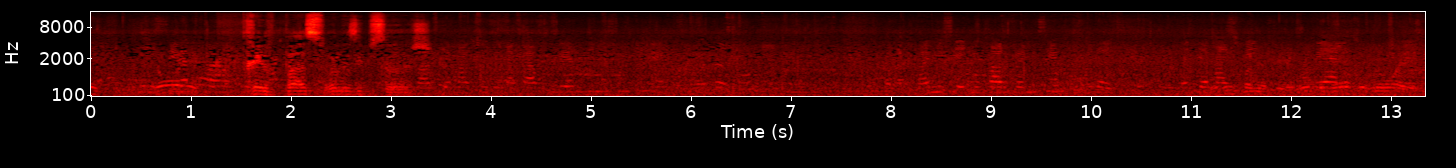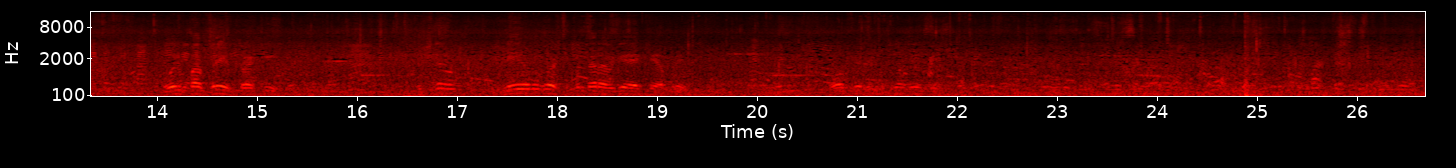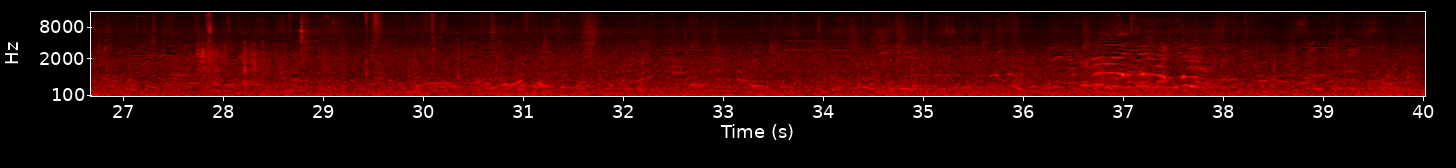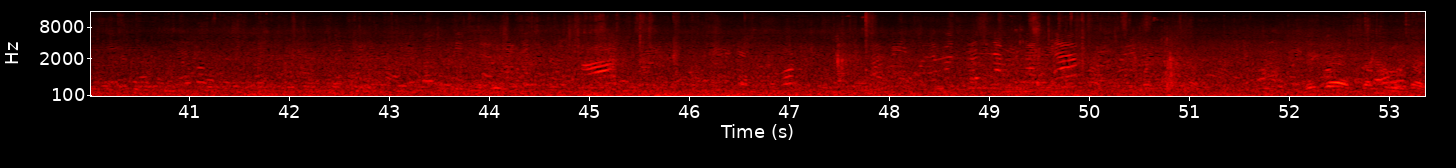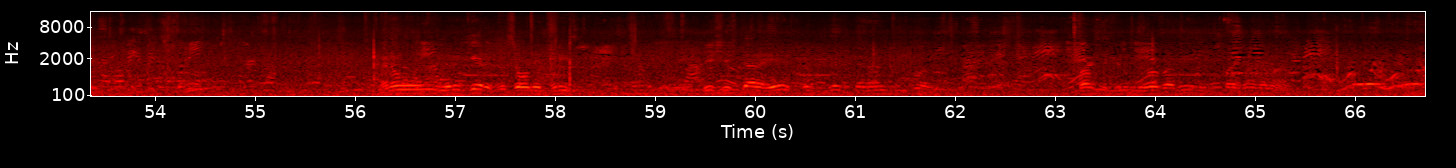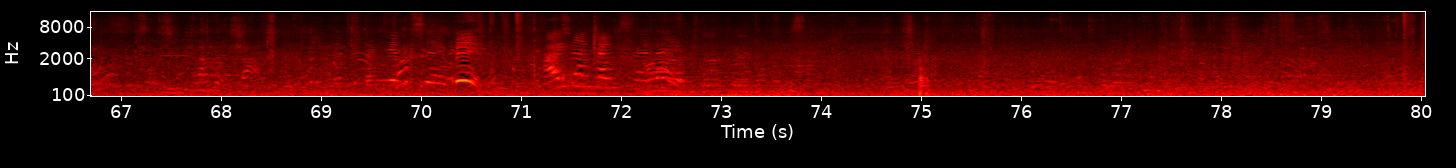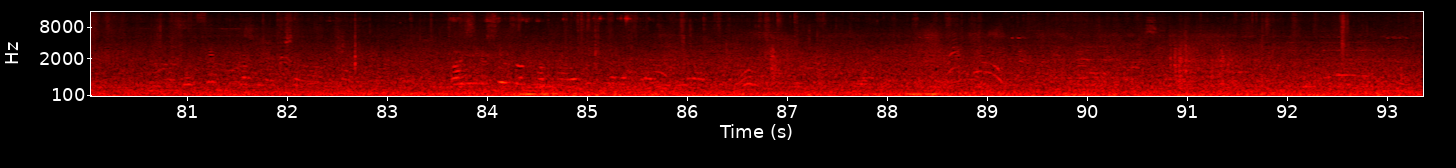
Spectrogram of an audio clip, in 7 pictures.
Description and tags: Lisbon Ambience near the river | Stereo Ms
ambiance, ambience, ambient, atmosphere, background, background-sound, city, field-recording, general-noise, Lisbon, river, soundscape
